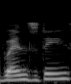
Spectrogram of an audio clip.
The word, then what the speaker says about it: Wednesday: Handsome, Wednesday, sandwich. Here you can notice silent D in the above mentioned word.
